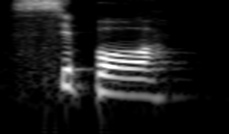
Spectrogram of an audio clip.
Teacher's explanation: Repare que a sílaba tônica é a última e ela é terminada em O. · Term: oxítona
